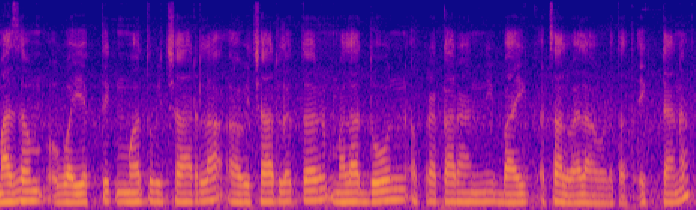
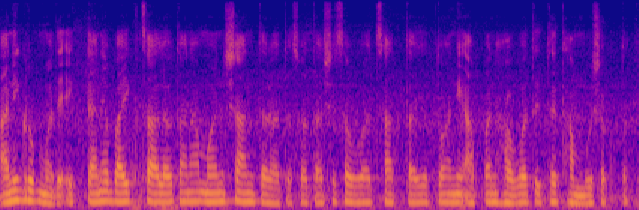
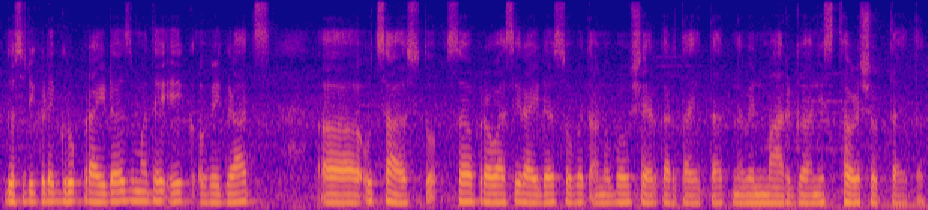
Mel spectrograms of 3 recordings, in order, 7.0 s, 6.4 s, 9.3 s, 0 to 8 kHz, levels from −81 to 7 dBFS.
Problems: none marked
